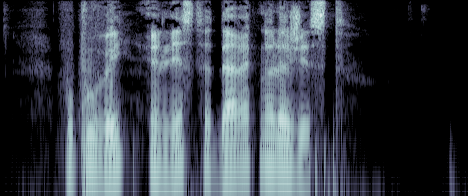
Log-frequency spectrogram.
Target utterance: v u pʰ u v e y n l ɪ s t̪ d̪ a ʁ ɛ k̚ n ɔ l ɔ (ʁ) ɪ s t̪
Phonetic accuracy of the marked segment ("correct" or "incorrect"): incorrect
